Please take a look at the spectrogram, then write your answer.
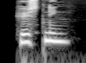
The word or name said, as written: høstning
